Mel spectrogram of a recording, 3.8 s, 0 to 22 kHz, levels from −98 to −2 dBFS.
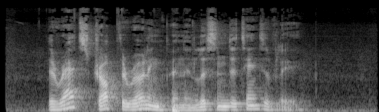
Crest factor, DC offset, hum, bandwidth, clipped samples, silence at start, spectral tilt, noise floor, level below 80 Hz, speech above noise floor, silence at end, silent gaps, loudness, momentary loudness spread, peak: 18 dB; under 0.1%; none; 16 kHz; under 0.1%; 0.5 s; -5.5 dB/octave; -54 dBFS; -40 dBFS; 31 dB; 0.75 s; none; -23 LUFS; 11 LU; -6 dBFS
